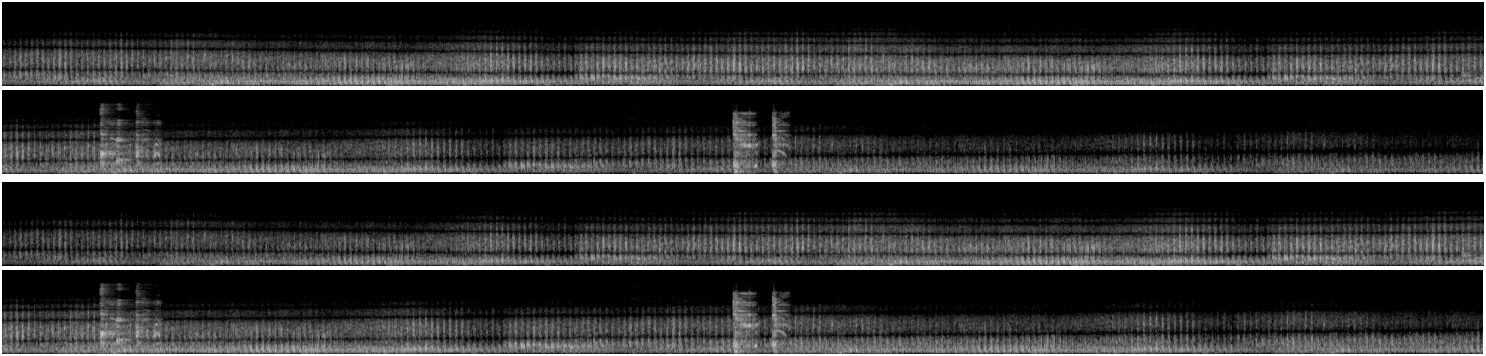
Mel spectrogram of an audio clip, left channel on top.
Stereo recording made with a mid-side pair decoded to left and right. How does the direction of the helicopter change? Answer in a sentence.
You can hear the helicopter move to the right.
